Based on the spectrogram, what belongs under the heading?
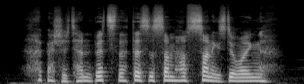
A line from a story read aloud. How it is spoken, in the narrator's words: Sprout muttered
